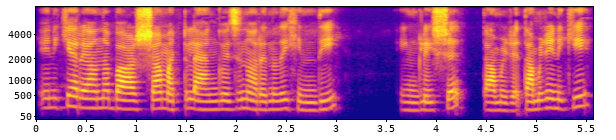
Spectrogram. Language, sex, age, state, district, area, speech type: Malayalam, female, 60+, Kerala, Kozhikode, urban, spontaneous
